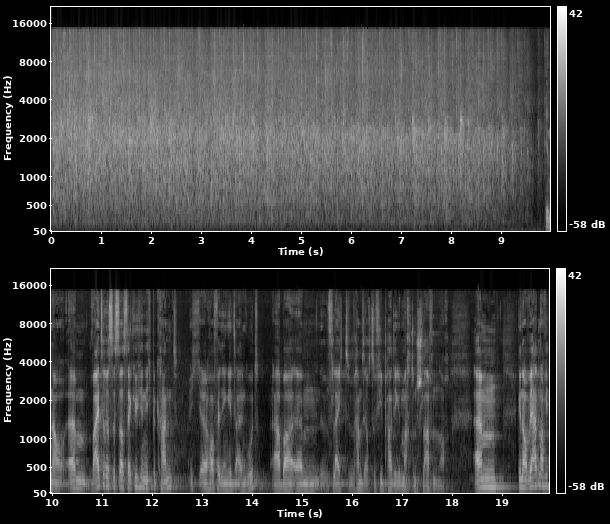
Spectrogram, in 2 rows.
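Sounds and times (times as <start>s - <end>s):
big round of applause from a crowd: 0.0s - 9.9s
speech: 9.9s - 19.9s.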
